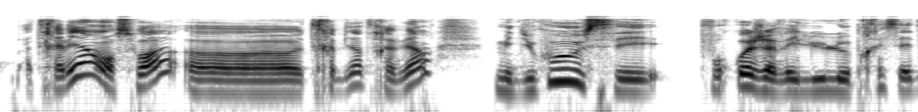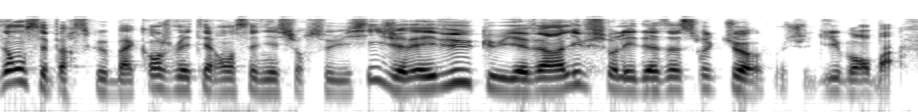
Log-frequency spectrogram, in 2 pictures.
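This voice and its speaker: Man, casual book review, fairly high voice, halting with lots of fillers, talks straight to viewers, dull dry recording. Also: no room sound. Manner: hesitant, many fillers and restarts; chatty and opinionated, addresses viewers directly. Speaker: video creator reviewing programming books.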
